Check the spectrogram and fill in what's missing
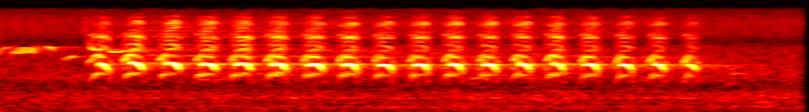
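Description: A European green woodpecker gives its loud laughing yaffle, a fast, even run of about seventeen ringing notes lasting three seconds, over quiet background hiss.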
